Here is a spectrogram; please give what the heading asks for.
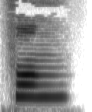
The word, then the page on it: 风: Chinese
